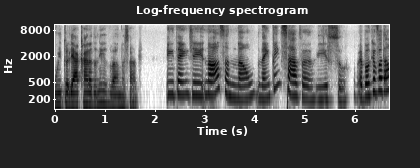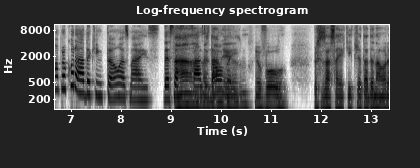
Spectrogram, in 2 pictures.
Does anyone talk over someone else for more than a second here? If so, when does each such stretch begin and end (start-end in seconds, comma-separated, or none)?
9.1-10.4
